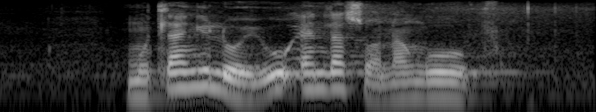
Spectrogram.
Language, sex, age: Tsonga, male, 22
